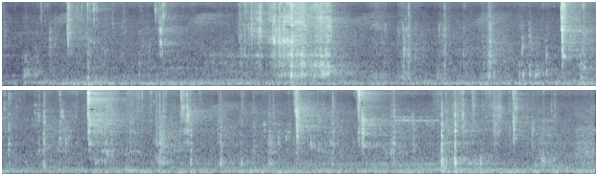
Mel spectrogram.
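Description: A person biting into and chewing fresh peeled pineapple close to the microphone: many short sharp clicks of biting and chewing, with a louder bite about three seconds in, over a low steady hum.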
